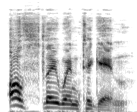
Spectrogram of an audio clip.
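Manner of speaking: ordinary delivery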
